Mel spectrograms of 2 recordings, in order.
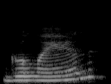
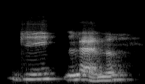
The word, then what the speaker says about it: Guilaine: It's Gulen. Guilaine. Guilaine. Okay. Mm-hmm. Yeah, it's a hard G. Hard G. I think it's because it's the way that it's either Canadian or French, right? It's French. Yeah.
